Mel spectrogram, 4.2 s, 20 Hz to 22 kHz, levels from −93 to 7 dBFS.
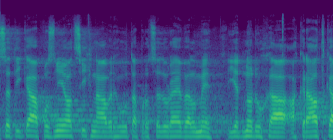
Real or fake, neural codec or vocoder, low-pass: real; none; 14.4 kHz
